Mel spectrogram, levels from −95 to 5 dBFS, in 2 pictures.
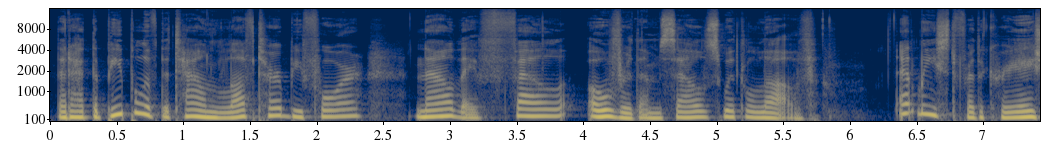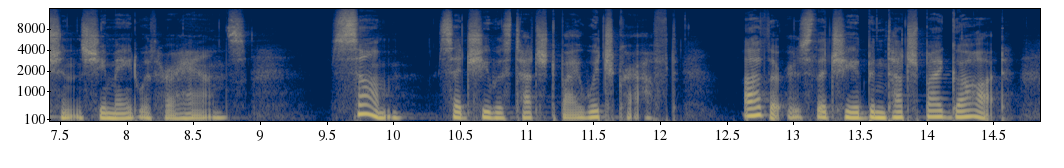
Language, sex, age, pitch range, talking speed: English, female, 30-49, 170-210 Hz, 170 wpm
